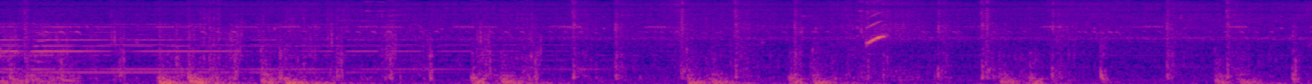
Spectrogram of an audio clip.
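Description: Horse hooves clip-clop steadily in Red Dead Redemption, a series of close, moderately loud thuds at an unhurried walking pace with a brief high squeak partway through.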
